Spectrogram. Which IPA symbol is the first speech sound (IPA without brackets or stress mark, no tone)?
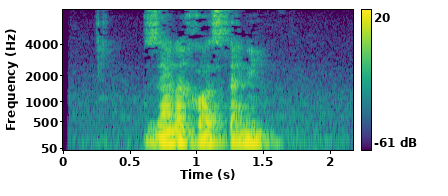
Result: z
